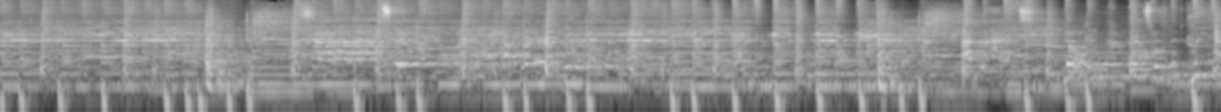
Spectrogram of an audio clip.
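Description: Live rock band playing a blues-rock song: drum kit keeping a steady beat under electric guitars and bass guitar, with a lead part over the top.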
